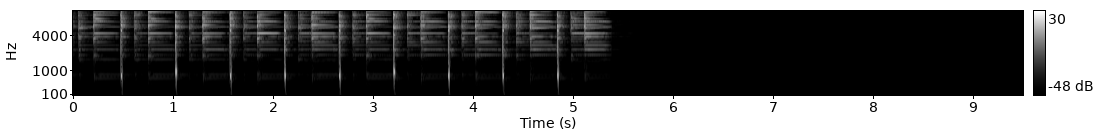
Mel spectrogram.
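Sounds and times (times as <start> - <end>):
triangle: 0.0 - 5.6.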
